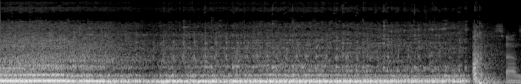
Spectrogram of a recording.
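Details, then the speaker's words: Texas Speed engine in Ruby, run with aggressive timing that burned the spark plugs: cold start the next day gives rough, uneven low thumping at about four beats a second, though it sounded fine hot. "when an engine is nice and hot and everything he can still sound ok so when we put it in the trailer you know it's good sounds sounds hot cold start next day no good you can hear it in this video"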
